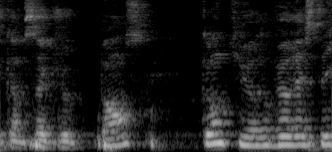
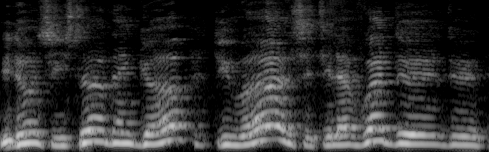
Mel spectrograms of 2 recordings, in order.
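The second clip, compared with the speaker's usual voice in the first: higher, louder comic storyteller voice; Jean-Marie Bigard; 6 semitones higher, 4 dB louder than usual. Retold or imitated. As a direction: tell it like a booming French comic. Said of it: "je faisais Jean-Marie Bigard".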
